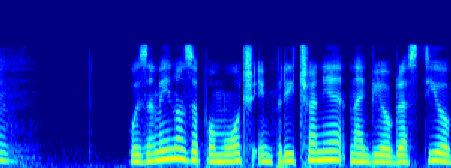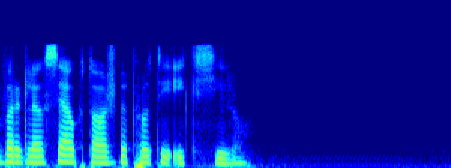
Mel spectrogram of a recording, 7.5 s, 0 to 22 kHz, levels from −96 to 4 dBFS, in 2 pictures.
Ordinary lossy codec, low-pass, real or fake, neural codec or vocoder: none; 7.2 kHz; fake; codec, 16 kHz, about 1 kbps, DyCAST, with the encoder's durations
